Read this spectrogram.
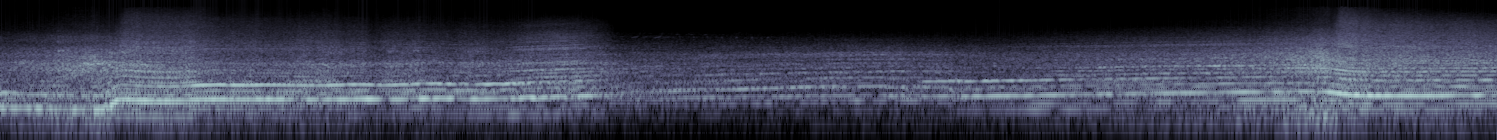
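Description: A car passes close by with a loud whoosh.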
